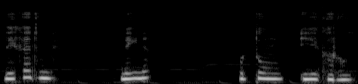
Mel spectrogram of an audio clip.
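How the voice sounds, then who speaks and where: A woman's voice: high-pitched, a little slow, mellow, breathy edge, no echo, soft background music, exaggerated voice. A woman whispering as a teasing injured young woman. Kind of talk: whispered role-play.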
